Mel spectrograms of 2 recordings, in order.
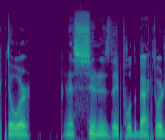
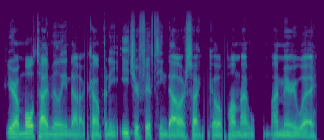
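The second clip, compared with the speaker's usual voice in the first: ordinary delivery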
